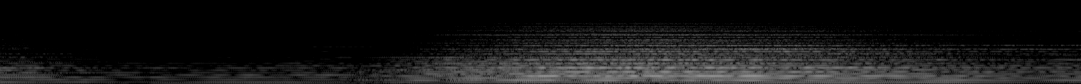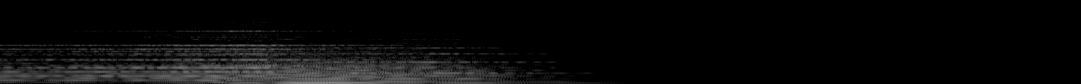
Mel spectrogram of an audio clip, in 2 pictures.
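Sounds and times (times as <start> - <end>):
strings: 0.0 - 16.5.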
